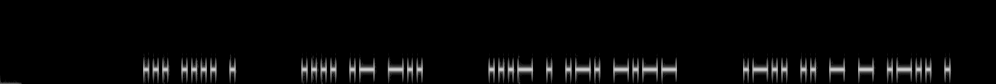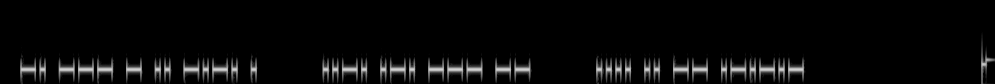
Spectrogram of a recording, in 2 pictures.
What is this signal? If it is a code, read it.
Morse code, heard as a keyed tone, about 25 wpm, 700 Hz. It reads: SHE HAD VERY LITTLE NOTICE FROM HIM.
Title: 2x Word-Spacing - Sentences from Top 400 Words - 25wpm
